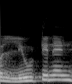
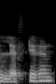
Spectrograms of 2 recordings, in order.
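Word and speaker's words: lieutenant: जो लेफ्टिनेंट governor है, देखिए स्पेलिंग आपको ल्यूटिनेंट दिखेगी लेकिन इसको हम लेफ्टिनेंट प्रोनाउंस करते हैं।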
